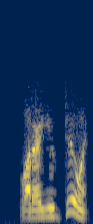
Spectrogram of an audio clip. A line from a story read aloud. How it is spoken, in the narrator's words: Sparhawk choked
